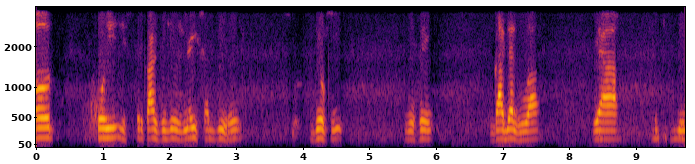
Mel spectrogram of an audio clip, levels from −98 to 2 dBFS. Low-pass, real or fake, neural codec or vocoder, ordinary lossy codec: 3.6 kHz; real; none; none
